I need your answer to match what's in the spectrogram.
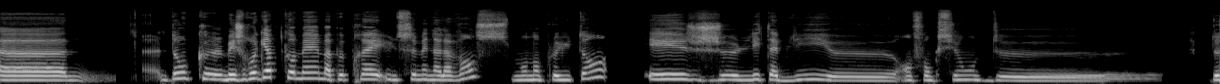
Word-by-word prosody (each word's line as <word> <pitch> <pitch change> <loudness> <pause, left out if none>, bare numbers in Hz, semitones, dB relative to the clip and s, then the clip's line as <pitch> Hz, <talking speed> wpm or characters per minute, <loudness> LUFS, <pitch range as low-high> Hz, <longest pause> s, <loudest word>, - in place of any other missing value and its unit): Heu, 205 - +4
n 200 -1 +4 0.9
heu - - -6
donc 265 +1 -1
heu, 230 -3 +3
mais 230 +2 +6
je 225 +1 +3
regarde, 325 +4 +5
quand 290 -2 +2
même, 275 -2 0
à 225 - +3
peu 225 0 -1
près 235 -1 +1
une 220 -3 -4
semaine 225 0 -1
à 205 - +1
l'avance, 255 - -2
mon 205 +1 -2
emploi 205 0 0
du 205 0 0
temps 305 +6 -3 0.4
et 240 0 +3
je 200 -1 0
l'établis 215 +1 -1
heu, 175 -2 -2
en 195 - -5
fonction 205 +3 -4
de 90 - -4 0.5
de 205 - +4
205 Hz, 145 wpm, -22 LUFS, 180-230 Hz, 0.9 s, mais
